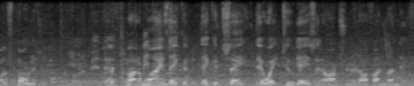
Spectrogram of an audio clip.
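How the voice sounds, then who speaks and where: At a moderate pace, the voice comes through dry with no echo, over loud background noise. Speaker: activist or participant. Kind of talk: casual conversation about a foreclosure auction. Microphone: phone near.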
